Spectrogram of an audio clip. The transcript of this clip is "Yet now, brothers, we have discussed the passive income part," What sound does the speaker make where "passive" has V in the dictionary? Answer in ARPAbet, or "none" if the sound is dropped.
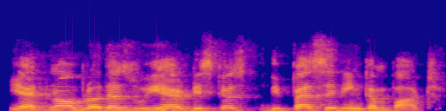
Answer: V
